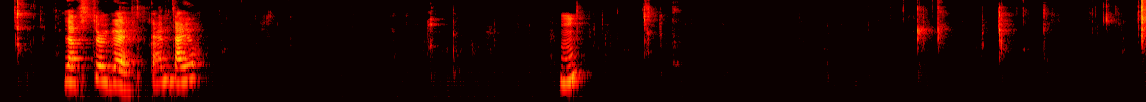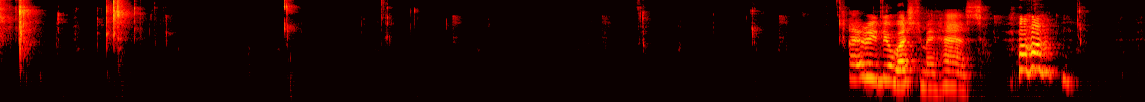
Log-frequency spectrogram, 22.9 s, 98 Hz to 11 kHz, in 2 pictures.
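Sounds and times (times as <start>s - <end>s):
close-up chewing: 2.1s - 19.9s
crackles and wet smacks: 8.8s - 13.2s.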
